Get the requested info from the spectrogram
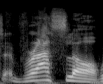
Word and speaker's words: Wrocław: So will we start off with, is it Wrocław? Is that how you say it? W-R-O-C-L-A-W. – Yeah, so that is actually pronounced Wrocław, would you believe it?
